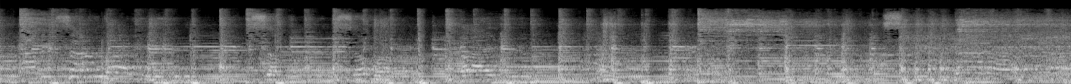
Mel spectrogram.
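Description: Live rock band playing: drum kit, electric and acoustic guitars and bass, with a sung lead vocal.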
